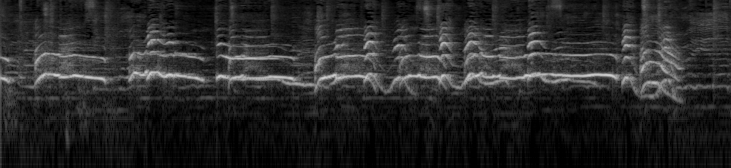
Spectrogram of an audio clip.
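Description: Small dog howling along to a song: a string of long, high, held howls, each about a second, with short breaks between them, ending in a wavering downward slide shortly before the end.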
